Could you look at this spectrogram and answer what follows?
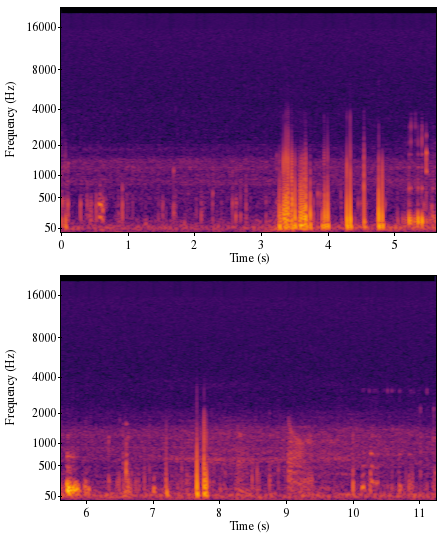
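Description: Low gurgles and bubbling pops with brief rumbling runs after a full meal; ordinary stomach growling.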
